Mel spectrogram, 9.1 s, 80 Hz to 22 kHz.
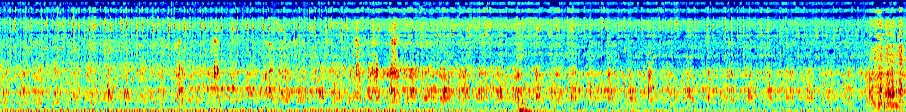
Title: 2011 BMW 335i weird noise coming from engine anyone know what it is ?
